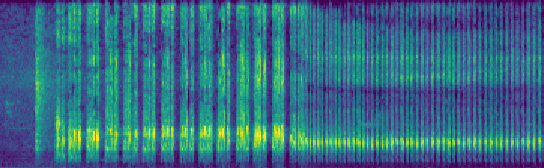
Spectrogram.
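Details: Energetic white-necked babbler song made of a fast string of loud rasping pulses that runs into a longer, even, buzzing rattle.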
